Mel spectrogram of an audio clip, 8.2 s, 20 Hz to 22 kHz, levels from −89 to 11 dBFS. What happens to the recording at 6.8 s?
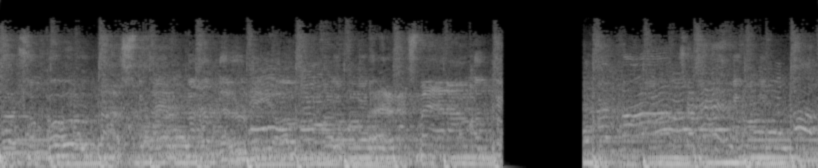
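Nothing goes wrong at 6.8 s; the audio carries on intact through that moment.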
